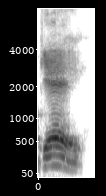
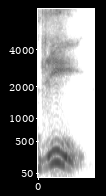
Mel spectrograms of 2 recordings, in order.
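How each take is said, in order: First: The name ends with an 'ay' vowel. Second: The name ends with an 'ee' vowel. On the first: The speaker calls it wrong. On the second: The speaker calls it right. "he pronounces his last name as Gee"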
